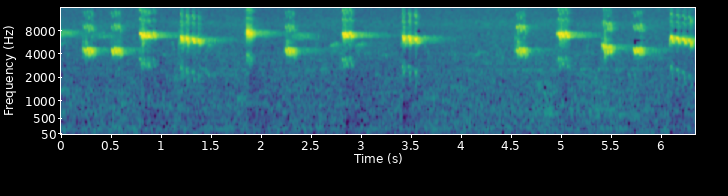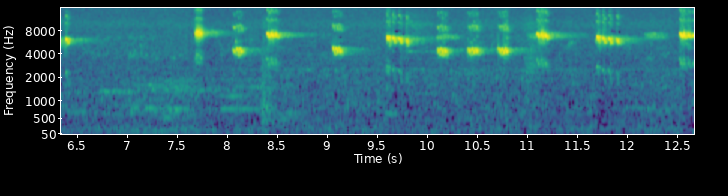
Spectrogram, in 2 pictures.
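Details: Jangkrik sambung cililin cricket, recorded as filler sound for training konin birds to sing: bright, clipped high chirps, many with short falling tails, repeated in quick irregular bursts of two or three with brief gaps, over a quiet low hiss.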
